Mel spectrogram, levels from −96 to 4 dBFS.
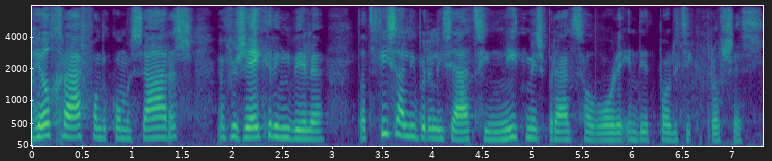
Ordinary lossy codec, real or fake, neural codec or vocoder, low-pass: none; fake; codec, 16 kHz, 4 kbps, X-Codec, WavLM features, trained on Multilingual LibriSpeech; none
